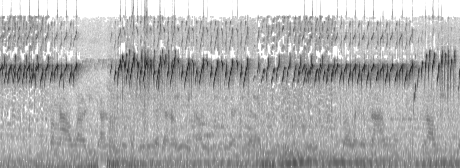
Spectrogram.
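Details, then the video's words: Mantenan kuning delivering long ngerol rolls: very fast, high, sizzling strings of notes, one brief break, then a sustained, unbroken chatter. "Suara MANTENAN KUNING ngerol"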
